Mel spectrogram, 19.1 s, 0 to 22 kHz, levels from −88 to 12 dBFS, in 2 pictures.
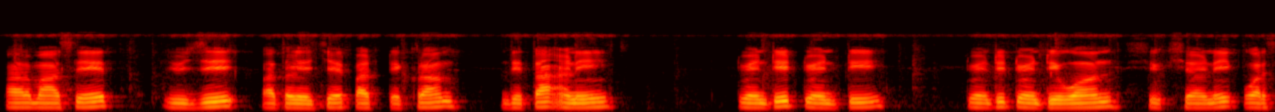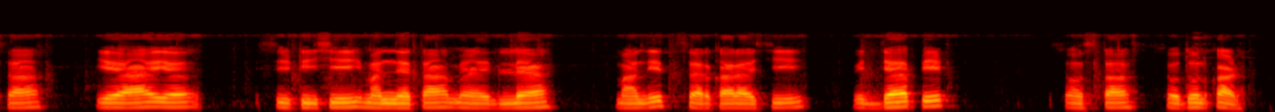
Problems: none marked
